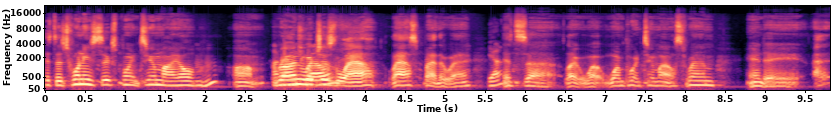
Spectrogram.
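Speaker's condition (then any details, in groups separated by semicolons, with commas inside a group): Cerebral palsy; present from birth; able to speak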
